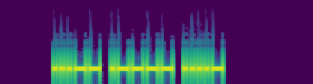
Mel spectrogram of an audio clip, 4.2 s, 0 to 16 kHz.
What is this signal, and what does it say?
Morse code, heard as a keyed tone, about 25 wpm, 700 Hz. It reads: 314
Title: Numbers - 3-Digit 25wpm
